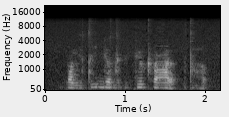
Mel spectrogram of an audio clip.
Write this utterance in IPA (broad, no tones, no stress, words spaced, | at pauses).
pɔmʲo̤ti̤ bʲo dɨpi̤ky ʈʰʊʕə | tˤo̤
